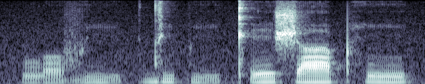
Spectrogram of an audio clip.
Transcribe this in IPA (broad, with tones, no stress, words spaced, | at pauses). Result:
ŋɔ˨vi˦˨ | di˦piː˨ kʼeː˦ʃaː˦pʰĩ˦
